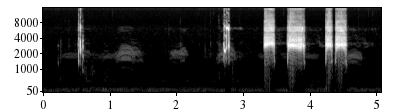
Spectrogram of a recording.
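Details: Black francolin, an eight-month-old bird: after a few faint clicks, a loud harsh rasping call of four grating notes, two longer then two shorter, with broad buzzy energy in the upper range.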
